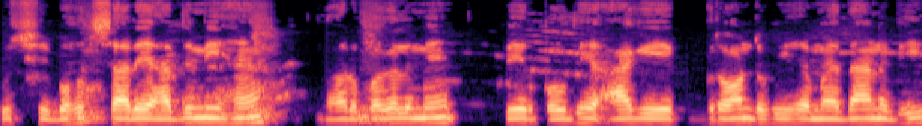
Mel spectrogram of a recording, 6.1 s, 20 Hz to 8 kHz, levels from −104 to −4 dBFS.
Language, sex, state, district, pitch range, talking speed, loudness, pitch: Hindi, male, Bihar, Vaishali, 105-115 Hz, 175 wpm, -16 LUFS, 110 Hz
